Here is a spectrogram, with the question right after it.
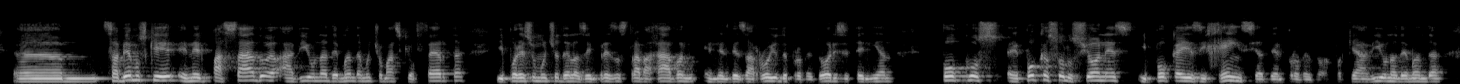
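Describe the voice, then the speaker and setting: This man has a Brazilian accent and a fairly high pitch. His pitch varies in an ordinary way. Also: moderate pace. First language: Portuguese (speaking Spanish). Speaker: procurement consultant. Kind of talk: webinar presentation. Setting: online webinar. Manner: hesitant, frequent fillers.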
